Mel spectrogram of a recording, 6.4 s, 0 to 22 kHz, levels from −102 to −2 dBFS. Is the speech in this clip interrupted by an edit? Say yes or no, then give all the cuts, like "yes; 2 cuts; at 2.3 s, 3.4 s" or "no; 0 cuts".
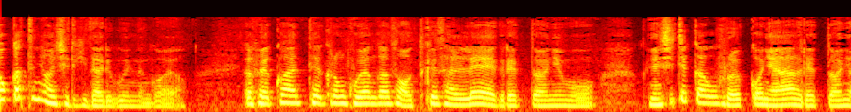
no; 0 cuts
